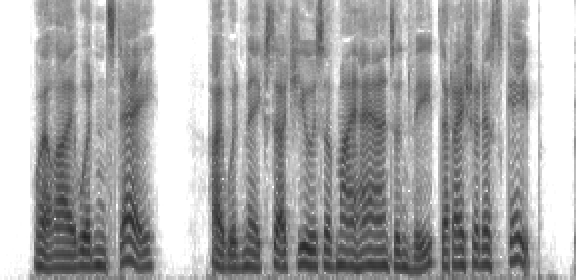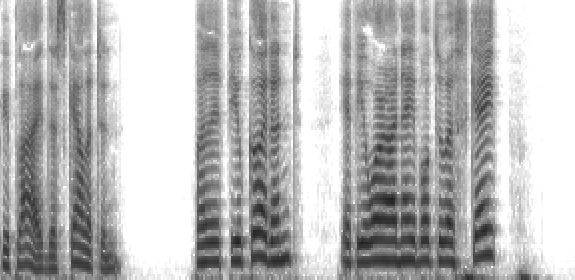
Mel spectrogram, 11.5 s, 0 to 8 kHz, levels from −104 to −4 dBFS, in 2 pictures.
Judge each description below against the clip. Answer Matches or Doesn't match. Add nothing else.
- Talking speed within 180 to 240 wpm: Doesn't match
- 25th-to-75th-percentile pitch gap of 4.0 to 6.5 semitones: Matches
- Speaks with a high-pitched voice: Doesn't match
